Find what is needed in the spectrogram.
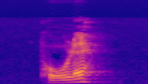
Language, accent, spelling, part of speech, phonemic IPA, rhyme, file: German, Austria, Pole, noun, /ˈpoːlə/, -oːlə, De-at-Pole.ogg
- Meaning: 1. Pole 2. nominative/accusative/genitive plural of Pol 3. dative singular of Pol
